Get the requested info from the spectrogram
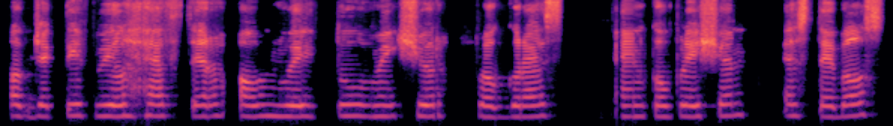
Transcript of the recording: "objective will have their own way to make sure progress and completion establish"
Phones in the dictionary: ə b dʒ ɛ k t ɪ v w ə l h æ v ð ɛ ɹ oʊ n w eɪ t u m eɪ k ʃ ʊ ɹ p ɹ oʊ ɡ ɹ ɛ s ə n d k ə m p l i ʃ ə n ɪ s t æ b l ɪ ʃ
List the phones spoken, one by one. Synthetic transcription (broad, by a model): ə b dʒ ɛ k t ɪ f w ə l h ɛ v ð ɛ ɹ oʊ n w eɪ t u m eɪ k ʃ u ɹ p ɹ oʊ ɡ ɹ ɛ s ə n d k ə p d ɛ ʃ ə n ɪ s t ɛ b l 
